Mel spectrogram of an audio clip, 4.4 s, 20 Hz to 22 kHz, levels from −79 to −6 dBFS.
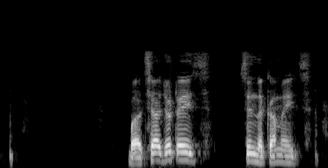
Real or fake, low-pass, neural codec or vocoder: real; 7.2 kHz; none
